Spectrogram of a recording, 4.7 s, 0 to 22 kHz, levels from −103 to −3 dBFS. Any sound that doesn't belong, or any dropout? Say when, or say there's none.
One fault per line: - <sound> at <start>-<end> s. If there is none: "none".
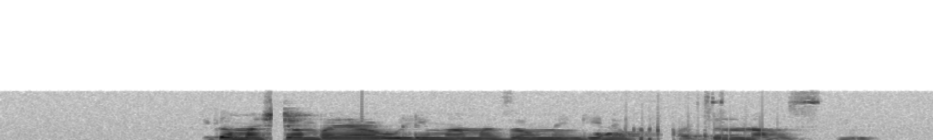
- dropout at 1.4-1.4 s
